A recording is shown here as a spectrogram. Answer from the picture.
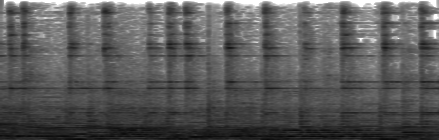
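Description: Kirtan music: Yamuna harmoniums holding sustained chords over tabla, whose strokes keep a steady beat about three times a second.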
